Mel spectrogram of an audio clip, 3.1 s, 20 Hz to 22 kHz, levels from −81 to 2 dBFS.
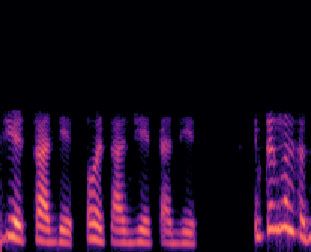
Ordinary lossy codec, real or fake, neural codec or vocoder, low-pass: none; fake; codec, 16 kHz, 0.5 kbps, FunCodec, trained on LibriTTS, 25 frames a second; 3.6 kHz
